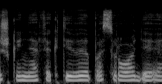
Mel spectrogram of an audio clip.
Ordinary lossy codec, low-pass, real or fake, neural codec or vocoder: MP3, 96 kbps; 14.4 kHz; real; none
